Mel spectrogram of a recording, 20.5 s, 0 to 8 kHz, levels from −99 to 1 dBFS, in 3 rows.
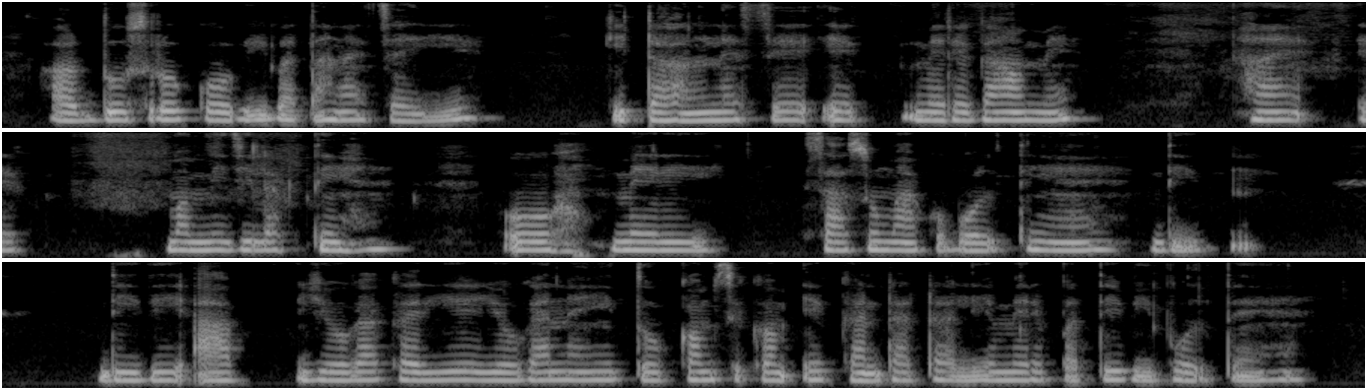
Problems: none marked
